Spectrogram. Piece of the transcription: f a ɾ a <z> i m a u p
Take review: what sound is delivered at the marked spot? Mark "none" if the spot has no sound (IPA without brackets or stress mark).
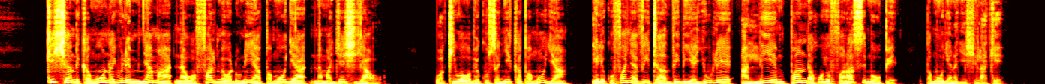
s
